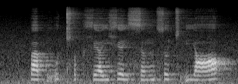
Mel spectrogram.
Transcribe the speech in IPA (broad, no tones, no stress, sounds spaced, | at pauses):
p a p ḭ w cʰ ə p xʲ ɑ j xʲ ɑ j s ə ŋ s o c ḭ j ɑ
